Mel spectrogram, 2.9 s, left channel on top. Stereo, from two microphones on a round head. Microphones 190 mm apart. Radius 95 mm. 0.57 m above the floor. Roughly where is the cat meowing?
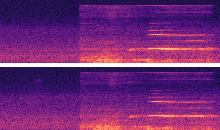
Left.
